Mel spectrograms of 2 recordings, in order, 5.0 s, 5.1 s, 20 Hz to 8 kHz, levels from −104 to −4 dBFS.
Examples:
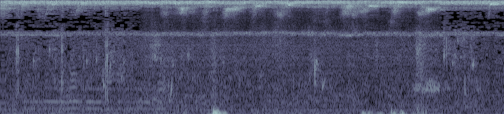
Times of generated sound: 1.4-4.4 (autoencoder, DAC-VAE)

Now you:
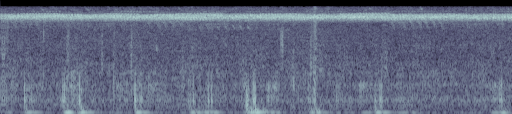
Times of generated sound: 2.1-3.4 (vocoder, BigVGAN v2); 4.0-5.1

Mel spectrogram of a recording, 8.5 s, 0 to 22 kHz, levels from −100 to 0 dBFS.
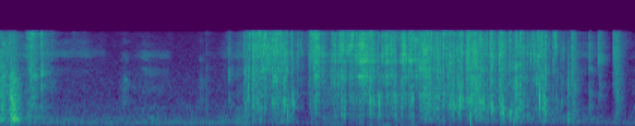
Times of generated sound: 4.2-5.6 (codec, SNAC)

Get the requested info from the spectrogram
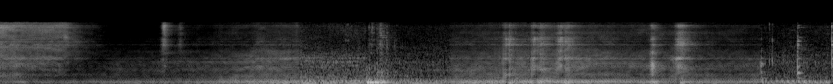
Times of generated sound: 0.0-3.0 (vocoder, Vocos); 4.5-7.6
